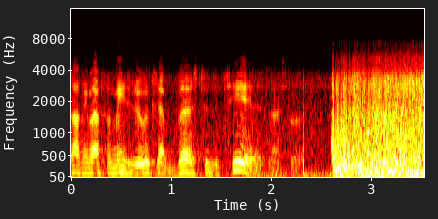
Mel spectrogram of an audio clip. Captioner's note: boom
